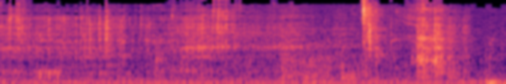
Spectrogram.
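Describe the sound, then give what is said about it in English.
Crunching of small pieces of aerated nugget ice from an Opal ice maker being chewed, with soft squishy crackles building into a couple of louder, sharper crunches near the end. No one speaks. “Now, I had one of my viewers take a jab at me chewing ice. I will have to say, this ice is nugget ice.”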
